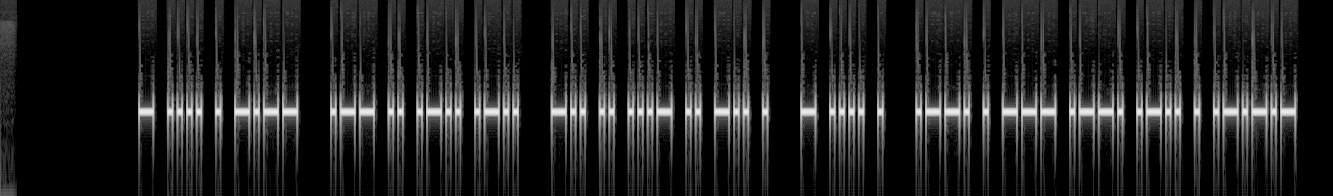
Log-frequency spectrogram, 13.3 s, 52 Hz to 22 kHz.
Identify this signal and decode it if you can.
Morse code, heard as a keyed tone, about 25 wpm, 700 Hz. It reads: THEY WILL DIVIDE THE PEOPLE.
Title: Sentences from Top 1600 Words 25wpm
